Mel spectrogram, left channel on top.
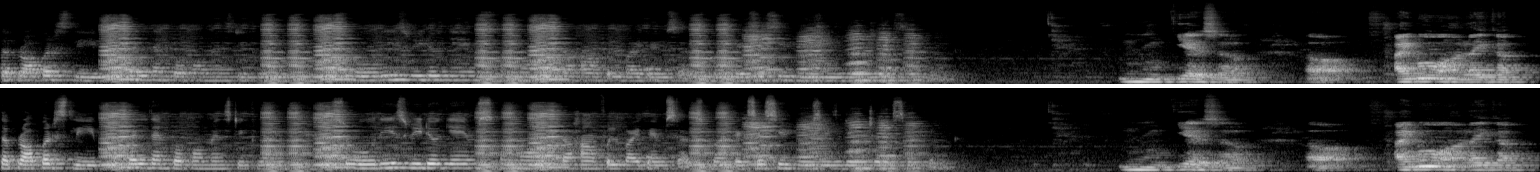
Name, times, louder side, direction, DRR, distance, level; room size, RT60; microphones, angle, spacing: voice 1, 0.0-9.5, right 5 dB, 75° right, 9 dB, 0.3 m, -23 dB
sound 1, 1.0-1.3 1.5-3.4 3.7-7.7 8.0-9.2, right 1 dB, 5° right, 0.5 m, -22 dB
voice 2, 11.2-12.5 13.1-13.5 13.8-15.1, right 1 dB, 55° left, 0 dB, 0.6 m, -18 dB
3.0 x 2.8 x 2.6 m, 0.89 s
head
